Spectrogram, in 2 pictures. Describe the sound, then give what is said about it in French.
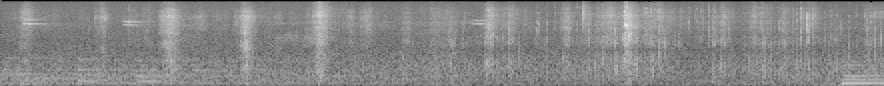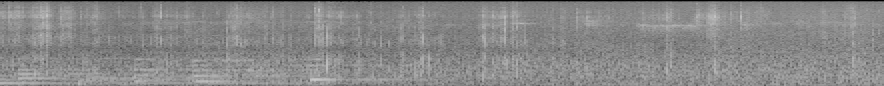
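Steady footsteps crunch along a forest trail strewn with dry maritime pine needles, at an even walking pace, over a soft sustained tonal background with no voices. “Les oiseaux, la piste qui croustille avec les aiguilles.”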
